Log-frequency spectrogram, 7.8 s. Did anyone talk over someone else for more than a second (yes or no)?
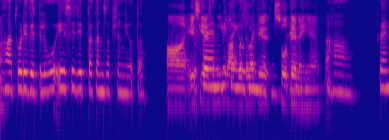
yes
